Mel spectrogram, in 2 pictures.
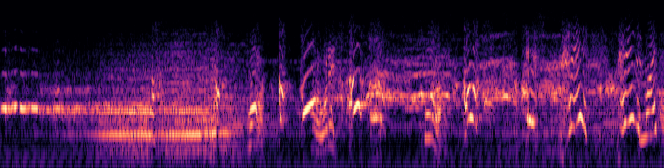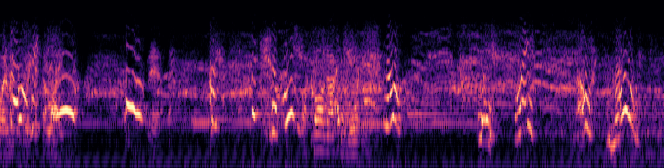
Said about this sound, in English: I'm going to kill that bird if it doesn't shut up.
